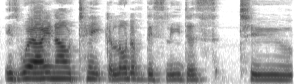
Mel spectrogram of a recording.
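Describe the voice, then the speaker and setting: A woman from Romania speaks in a slightly low, steady voice. She answers interview questions fluently, with many small restarts and fillers. A slight cough sits in her speech. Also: moderate pace. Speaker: leadership coach and guest.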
